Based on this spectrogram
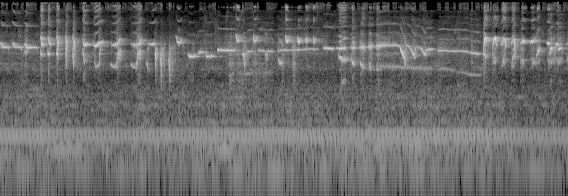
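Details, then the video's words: Six-month-old caged Lesser Shortwing, brown form, delivering its teler song: dense bursts of clicks and chips alternating with long high whistles and descending slurs, with a constant low hum underneath. "GAYA KICAUAN BURUNG JONGKANAN COKLAT TELER"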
